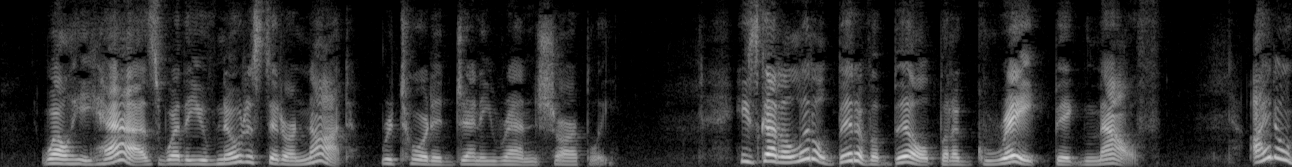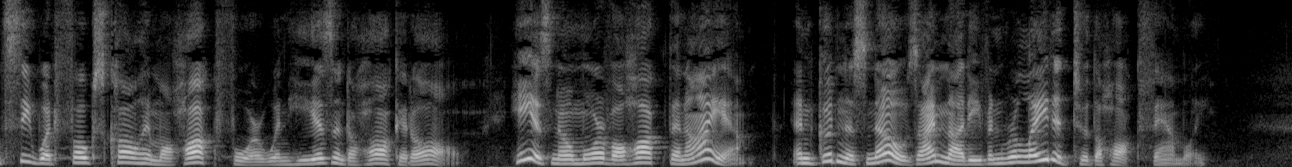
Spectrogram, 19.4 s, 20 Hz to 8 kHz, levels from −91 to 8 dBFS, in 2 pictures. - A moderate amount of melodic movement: No, wide, 6.6 semitones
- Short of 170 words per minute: No, average, 200 wpm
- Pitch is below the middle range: No, high, 205 Hz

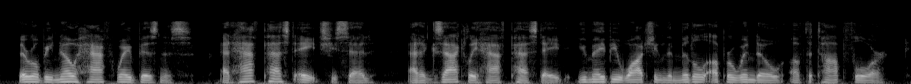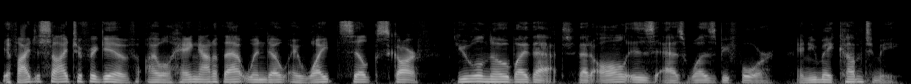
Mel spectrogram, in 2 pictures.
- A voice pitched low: Yes, low, 110 Hz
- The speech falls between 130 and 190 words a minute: No, fast, 205 wpm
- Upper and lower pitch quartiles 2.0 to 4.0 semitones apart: Yes, average, 3.3 semitones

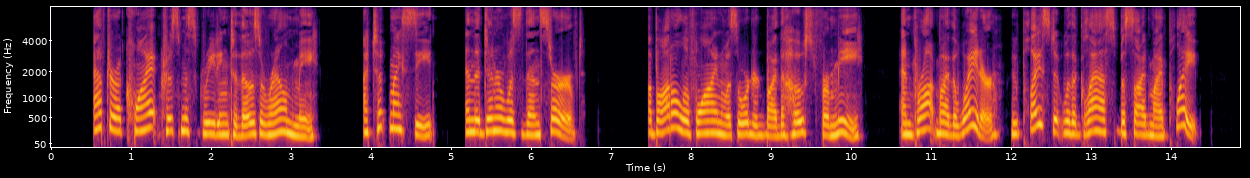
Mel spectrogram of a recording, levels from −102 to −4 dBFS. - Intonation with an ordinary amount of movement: Yes, average, 4.3 semitones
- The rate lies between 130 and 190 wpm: Yes, average, 180 wpm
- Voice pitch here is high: Yes, high, 210 Hz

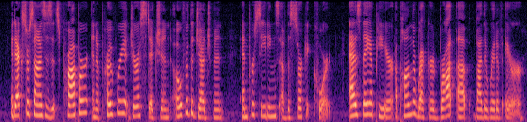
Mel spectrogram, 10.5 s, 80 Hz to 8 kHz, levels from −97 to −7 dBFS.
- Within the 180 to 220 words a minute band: No, average, 165 wpm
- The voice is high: Yes, high, 225 Hz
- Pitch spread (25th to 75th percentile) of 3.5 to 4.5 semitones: Yes, average, 4.2 semitones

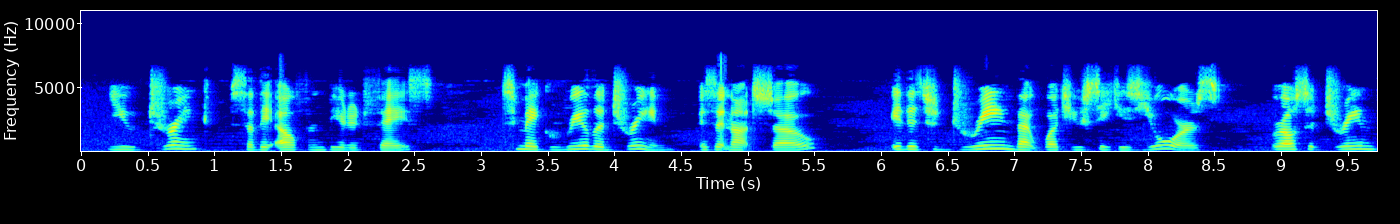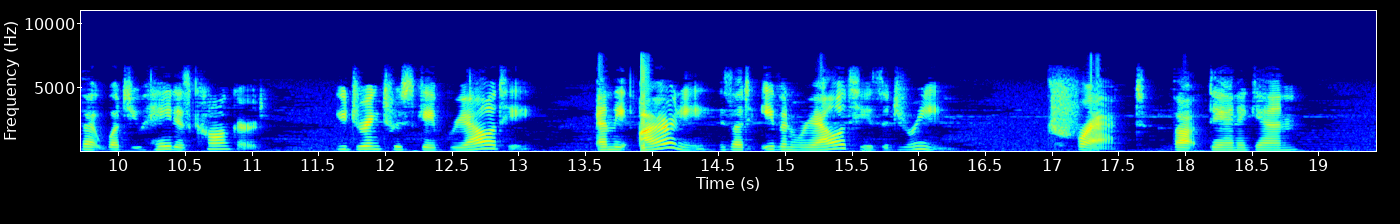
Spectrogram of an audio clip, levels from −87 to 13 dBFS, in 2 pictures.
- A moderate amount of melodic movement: Yes, average, 3.7 semitones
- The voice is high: Yes, high, 205 Hz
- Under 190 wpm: Yes, average, 165 wpm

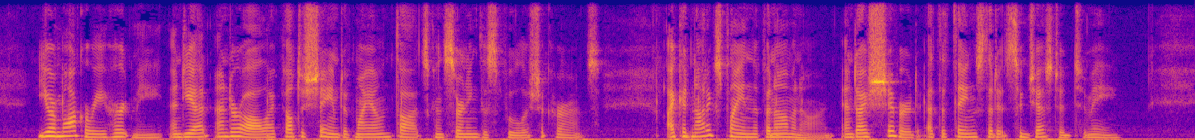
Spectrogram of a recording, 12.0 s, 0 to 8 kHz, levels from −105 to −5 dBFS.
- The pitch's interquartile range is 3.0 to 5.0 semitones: Yes, average, 3.7 semitones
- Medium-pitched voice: Yes, medium, 180 Hz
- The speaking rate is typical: Yes, average, 180 wpm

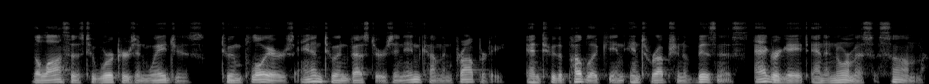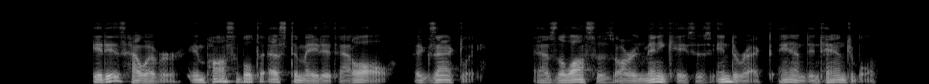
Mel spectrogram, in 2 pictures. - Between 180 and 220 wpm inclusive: No, average, 155 wpm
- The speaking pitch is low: Yes, very low, 95 Hz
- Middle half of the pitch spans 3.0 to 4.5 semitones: Yes, average, 3.7 semitones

